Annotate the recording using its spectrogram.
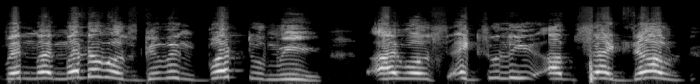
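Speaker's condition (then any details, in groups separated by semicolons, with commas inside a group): Cerebral palsy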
